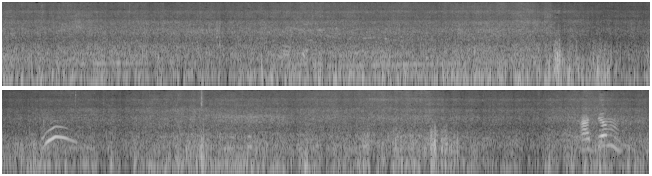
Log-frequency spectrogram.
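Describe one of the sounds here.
Car tyres hiss on a wet road as city traffic passes.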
